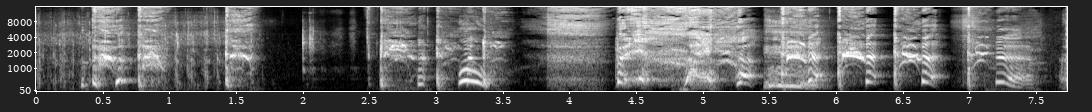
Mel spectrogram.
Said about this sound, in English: It's better to cough. It's like makes you 10 times more higher.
